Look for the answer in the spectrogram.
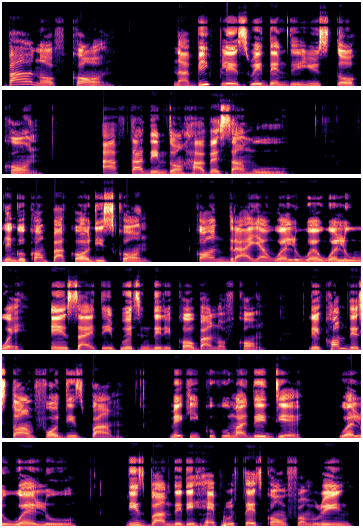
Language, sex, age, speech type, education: Nigerian Pidgin, female, 15-29, spontaneous, tertiary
